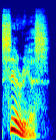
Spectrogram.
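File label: "serious", British English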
